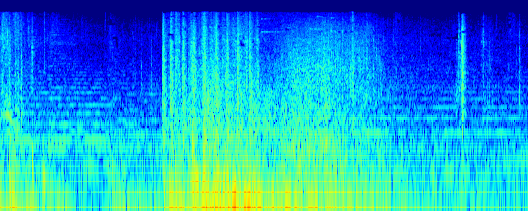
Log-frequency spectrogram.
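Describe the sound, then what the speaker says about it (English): An explosion in the video game Bright Memory: Infinite bursts after a few sharp cracks, swelling into a loud rumbling blast that slowly fades, with another sharp crack near the end. "Well, the explosion was nice."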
